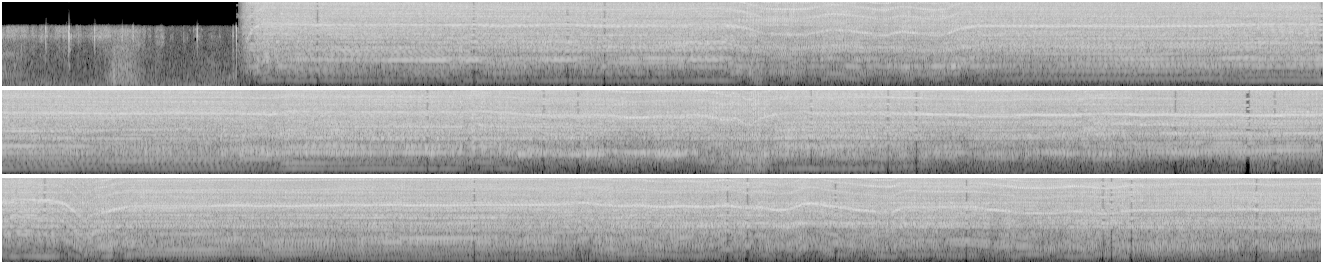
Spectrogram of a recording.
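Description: Jigsaw cutting plywood along a scribed contour line, running steadily with a whine whose pitch wavers as the blade loads and eases. It starts about two seconds in.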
